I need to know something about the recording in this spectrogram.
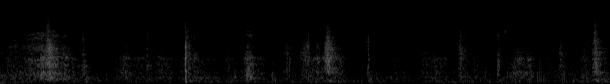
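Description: Faint soft taps of juggling balls being thrown and caught in bare hands, a handful of them at uneven intervals.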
